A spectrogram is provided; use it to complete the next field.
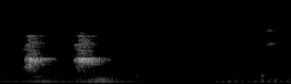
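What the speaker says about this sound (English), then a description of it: "I don't know what he's barking at." A dog barks twice in quick succession at moderate distance, followed by quieter faint yips near the end over a low background hum.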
